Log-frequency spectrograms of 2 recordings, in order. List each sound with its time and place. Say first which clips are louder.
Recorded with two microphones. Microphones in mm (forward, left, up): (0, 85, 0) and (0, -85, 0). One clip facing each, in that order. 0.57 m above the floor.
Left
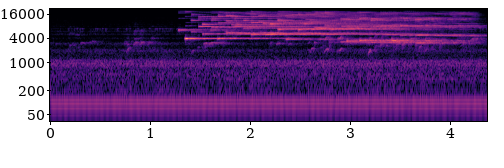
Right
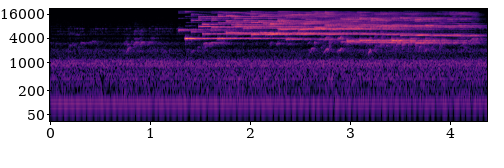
1.3 s a chime: left 1 dB; 15° right (ahead or behind), 0.5 m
